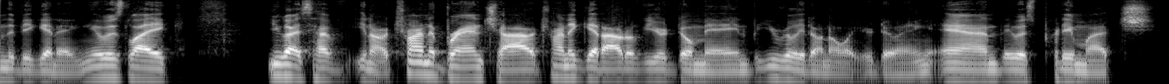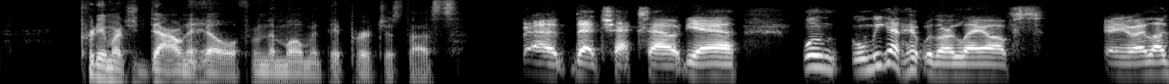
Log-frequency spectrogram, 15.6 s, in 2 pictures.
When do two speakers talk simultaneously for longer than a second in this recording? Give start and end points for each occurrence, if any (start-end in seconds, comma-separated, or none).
none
